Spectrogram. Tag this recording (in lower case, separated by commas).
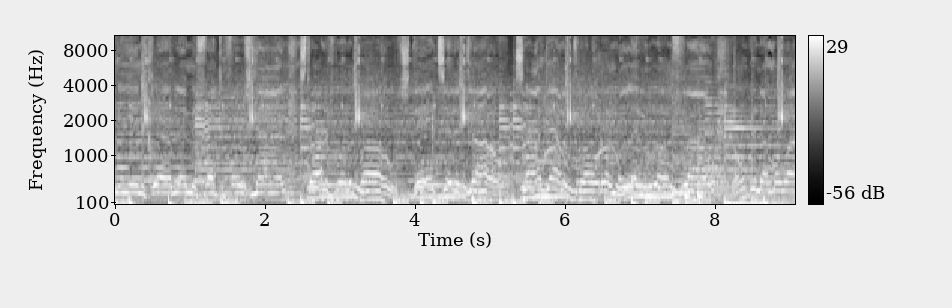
music, soundtrack music, jazz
